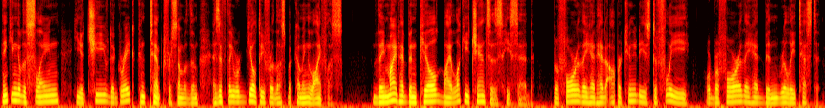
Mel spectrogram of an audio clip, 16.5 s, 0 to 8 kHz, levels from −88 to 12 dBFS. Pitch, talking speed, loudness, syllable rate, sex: 100 Hz, 165 wpm, -19 LUFS, 4.7 syllables/s, male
